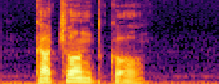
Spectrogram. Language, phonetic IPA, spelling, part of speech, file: Polish, [kaˈt͡ʃɔ̃ntkɔ], kaczątko, noun, Pl-kaczątko.ogg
